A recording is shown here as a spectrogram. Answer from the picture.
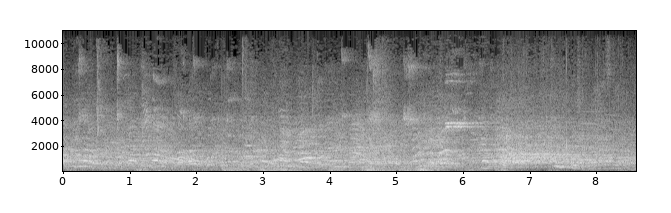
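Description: Gym crowd talking and shouting during a basketball game, with a basketball bouncing on the hardwood floor and short sharp knocks, echoing in the large hall.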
